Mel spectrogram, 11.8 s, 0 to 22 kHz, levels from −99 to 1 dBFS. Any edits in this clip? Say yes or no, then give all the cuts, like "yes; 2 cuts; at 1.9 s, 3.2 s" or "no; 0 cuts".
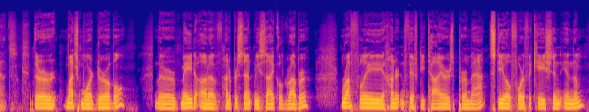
yes; 1 cut; at 9.7 s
